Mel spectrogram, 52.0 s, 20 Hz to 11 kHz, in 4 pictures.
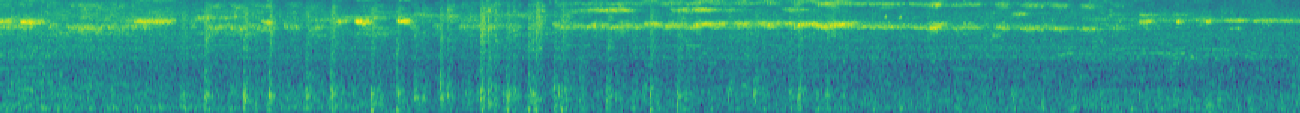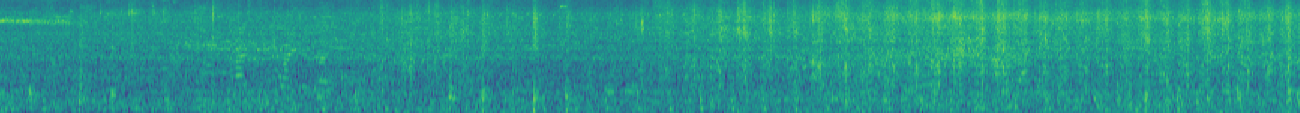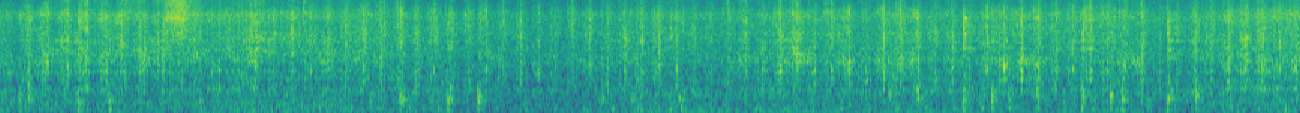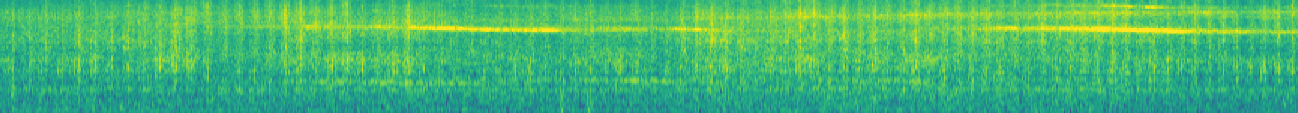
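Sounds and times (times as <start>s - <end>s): train wheels clickety-clack: 0.0s - 51.9s
high-pitched drawn-out tone: 41.6s - 46.6s.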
